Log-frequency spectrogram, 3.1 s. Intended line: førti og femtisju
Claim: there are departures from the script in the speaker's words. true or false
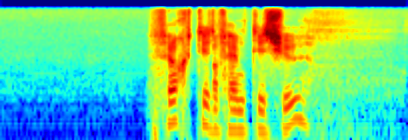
false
